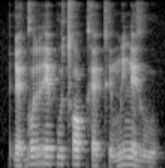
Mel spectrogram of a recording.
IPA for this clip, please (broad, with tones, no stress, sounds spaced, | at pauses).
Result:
ɗ ɛ˨ ɡ o˦ r e˦ p u˦ tʰ ɔ˦ kʰ ɛ˨ kʰ ɪ˨ m i˦ n e˨ ɣ u˨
